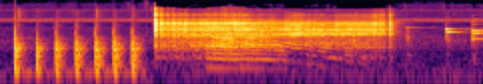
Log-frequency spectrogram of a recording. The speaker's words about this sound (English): No one's there. That's not scary. I mean, doors open sometimes. It probably wasn't closed that tight, and all the knocking just loosened it.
